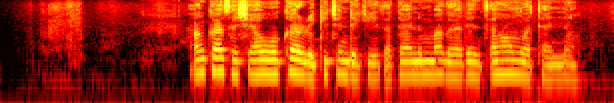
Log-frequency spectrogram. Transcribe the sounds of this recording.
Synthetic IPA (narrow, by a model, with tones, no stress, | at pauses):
ʔa˦ŋkaː˦sa˨ʃaː˦woː˦kɐ˦rɽɪ˨kʲɪ˦t͡ʃɪ˦nda˨kʲeː˨sʼɐ˨kaː˦nɪ˦mːɐ˦ɡaː˨dɐ˦nsʼɐ˦hɔ˦ŋwɐ˨tɐ˨nːɪ˦ŋ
